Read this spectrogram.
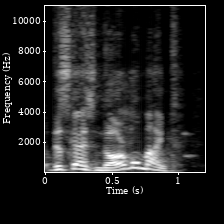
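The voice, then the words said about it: Attempted Australian accent, sounds Scottish. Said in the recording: “I'm trying to practice my Australian accent ... It doesn't even sound like you're trying to do an Australian accent. It sounds more like you're trying to do a Scottish accent.”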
